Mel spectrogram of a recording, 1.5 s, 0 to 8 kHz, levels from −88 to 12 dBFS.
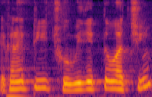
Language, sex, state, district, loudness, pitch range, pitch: Bengali, male, West Bengal, Purulia, -15 LUFS, 175-195 Hz, 180 Hz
